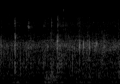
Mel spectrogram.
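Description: Pork frying in a pan while browning, a faint steady sizzle with soft crackles and pops spread across the short moment, no voices.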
